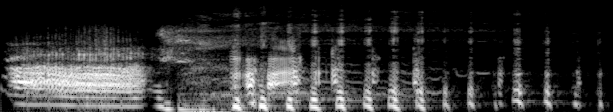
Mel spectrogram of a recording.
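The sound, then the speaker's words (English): A voice imitates oozing slime dripping down a wall: a sustained, strained groan, then a quick run of wet, gurgling pulses that gradually fade, fairly loud. “That is but the yeah, sound that jizz makes.”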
